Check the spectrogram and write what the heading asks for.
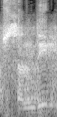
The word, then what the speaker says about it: संदीप: तो संदीप में अनुस्वार का उच्चारण कैसा है? न के समान है।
